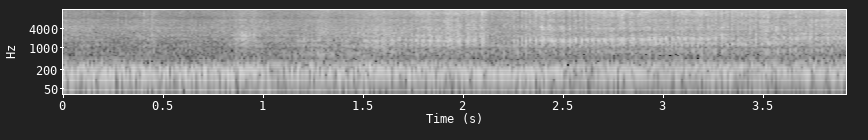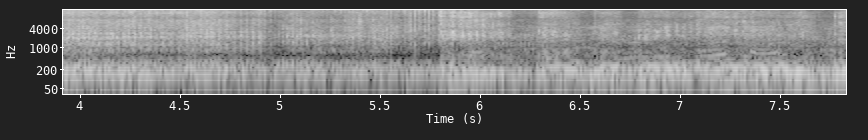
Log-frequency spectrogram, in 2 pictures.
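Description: Several racing quad ATV engines revving hard as a pack passes on the dirt track. The sound eases about five seconds in, then the revs rise and fall again near the end.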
